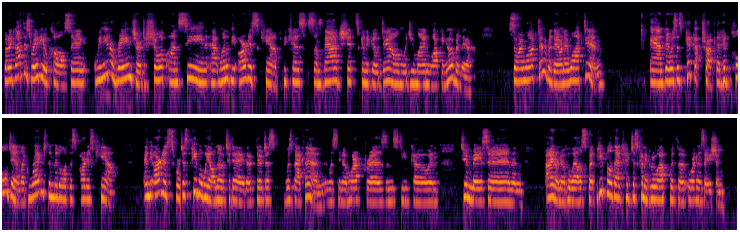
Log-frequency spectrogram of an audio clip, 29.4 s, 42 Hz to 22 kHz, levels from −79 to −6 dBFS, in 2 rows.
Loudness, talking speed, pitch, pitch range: -27 LUFS, 225 wpm, 245 Hz, 220-280 Hz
